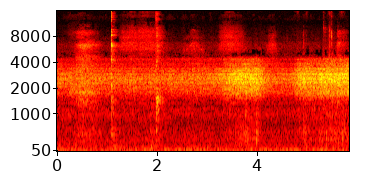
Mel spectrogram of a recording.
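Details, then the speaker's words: Swan 350 ham transceiver on 80 meters after replacing both Jackson drives, VFO backlash spring knocked off; thin steady hiss swelling and fading with faint clicks and no clear signal; poor receiver sensitivity, damage or long-standing fault uncertain. "At any rate, yeah, the thing sounds like trash. 80 meters."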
